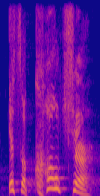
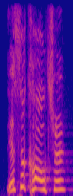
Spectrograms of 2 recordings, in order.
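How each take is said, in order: First: Said in the usual way. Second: "It's a culture." repeated higher, pressing on it; emphatic repeat. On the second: Shown as a demonstration. Commentator to viewers, insisting on his point, emphatic repeat. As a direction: say "It's a culture." again, hitting it harder.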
